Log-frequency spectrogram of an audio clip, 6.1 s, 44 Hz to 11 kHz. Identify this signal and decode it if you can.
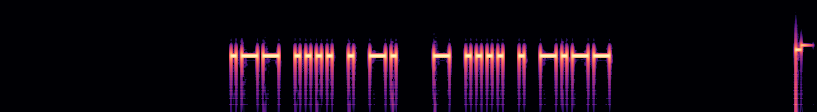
Morse code, heard as a keyed tone, about 28 wpm, 700 Hz. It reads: WHEN THEY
